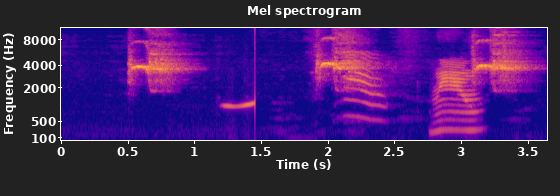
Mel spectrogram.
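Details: Indian ringneck parakeet: a harsh squawk, a short whistled note, then two more raspy calls, one of them deep and strongly buzzy.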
